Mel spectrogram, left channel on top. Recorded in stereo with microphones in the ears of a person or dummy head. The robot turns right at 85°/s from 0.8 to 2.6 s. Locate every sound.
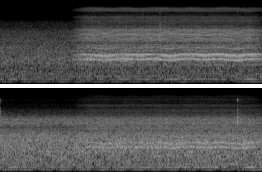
Only background noise.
